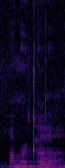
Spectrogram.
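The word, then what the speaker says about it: Amrika: from and I said amria amria Is How They pronounce it ah she said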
